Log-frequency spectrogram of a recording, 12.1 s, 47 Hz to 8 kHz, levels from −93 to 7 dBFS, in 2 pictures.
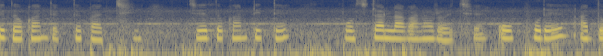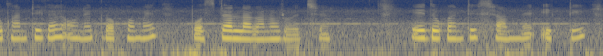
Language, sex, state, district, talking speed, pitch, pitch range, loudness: Bengali, female, West Bengal, Kolkata, 105 wpm, 240 Hz, 230-250 Hz, -18 LUFS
